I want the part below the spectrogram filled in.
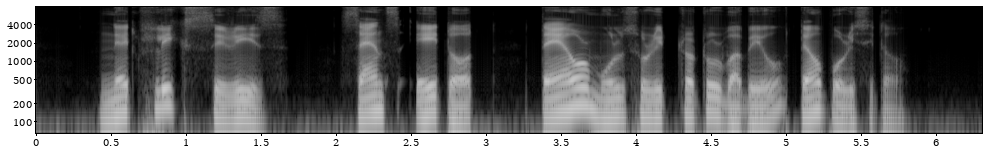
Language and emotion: Assamese, neutral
